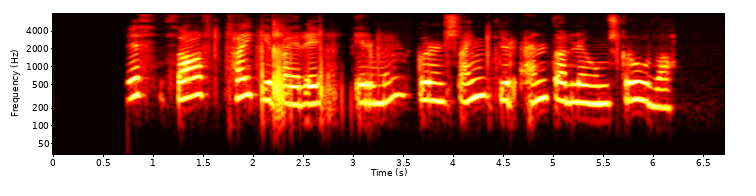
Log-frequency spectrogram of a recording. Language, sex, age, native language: Icelandic, male, 11, Icelandic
